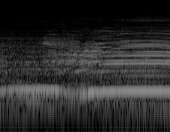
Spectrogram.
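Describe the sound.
A cow on a grass-fed cattle ranch in western Montana gives one long, low moo, steady in pitch and fairly loud, lasting about two seconds with no talk.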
